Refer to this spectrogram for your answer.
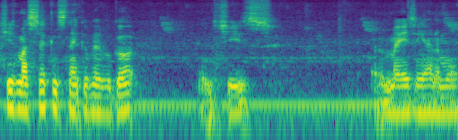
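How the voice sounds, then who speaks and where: A man with an Australian accent at a moderate pace, against noticeable background noise. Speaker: reptile keeper video creator. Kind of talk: casual show-and-tell vlog.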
